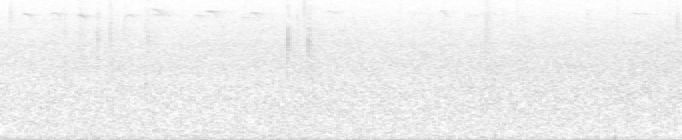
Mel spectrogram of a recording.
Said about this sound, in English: Hey, the rain's picking up, though. Listen to that. Let's see if we can get some of this audio.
